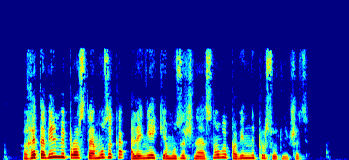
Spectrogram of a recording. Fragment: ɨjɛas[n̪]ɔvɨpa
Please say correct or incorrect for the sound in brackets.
correct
